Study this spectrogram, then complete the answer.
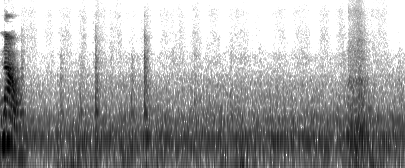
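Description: A duster rubs across a whiteboard.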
